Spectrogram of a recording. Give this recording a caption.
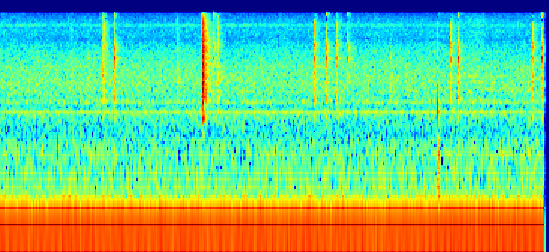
mouse clicks
this is a mouse recording, for like: lego movies, animation, and other stuff
clicking, mouse, sounds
